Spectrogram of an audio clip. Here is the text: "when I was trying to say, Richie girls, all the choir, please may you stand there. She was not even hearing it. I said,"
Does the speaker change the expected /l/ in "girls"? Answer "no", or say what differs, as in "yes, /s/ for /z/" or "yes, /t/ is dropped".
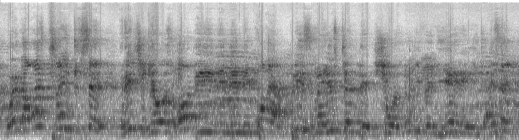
yes, /w/ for /l/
